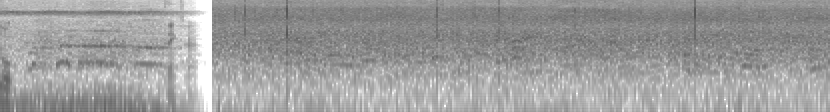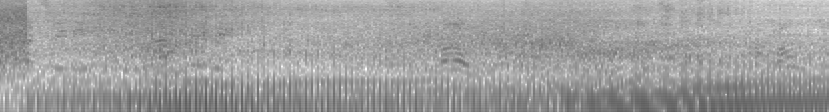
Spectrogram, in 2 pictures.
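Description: Rain and water running down a stone staircase, a steady hiss. About eight and a half seconds in, this gives way to a motor vehicle's engine running, its pitch climbing near the end as it speeds up.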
